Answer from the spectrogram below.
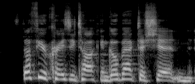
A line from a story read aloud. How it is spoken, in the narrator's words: Ed snaps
